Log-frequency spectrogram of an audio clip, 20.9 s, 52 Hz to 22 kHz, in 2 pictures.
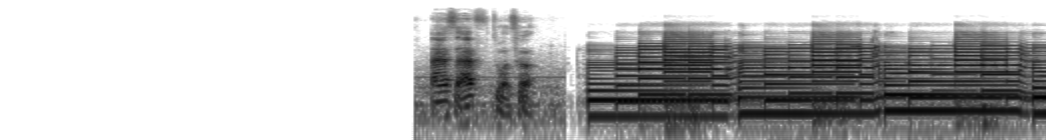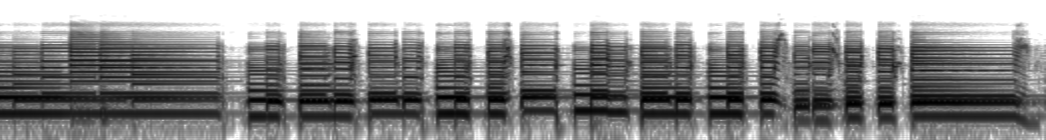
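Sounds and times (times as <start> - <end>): clean electric guitar chords: 5.8 - 20.9.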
